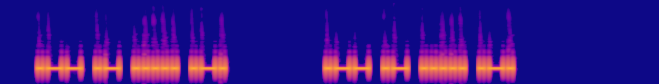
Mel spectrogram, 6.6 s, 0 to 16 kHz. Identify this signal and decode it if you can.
Morse code, heard as a keyed tone, about 25 wpm, 700 Hz. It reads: WA5R WA5R
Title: USA Call Signs - 4 Characters - Repeated 2x - 25wpm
